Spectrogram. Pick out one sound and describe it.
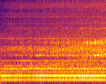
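An engraving bit scratches across a plastic sheet.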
